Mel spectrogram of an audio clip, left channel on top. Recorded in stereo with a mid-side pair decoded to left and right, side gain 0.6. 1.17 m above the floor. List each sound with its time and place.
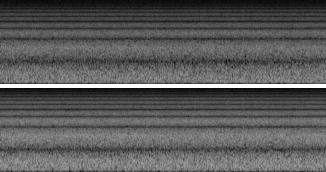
0.0 s running water: 30° right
